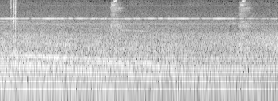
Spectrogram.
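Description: A bus engine hums low and winds down as the bus slows.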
